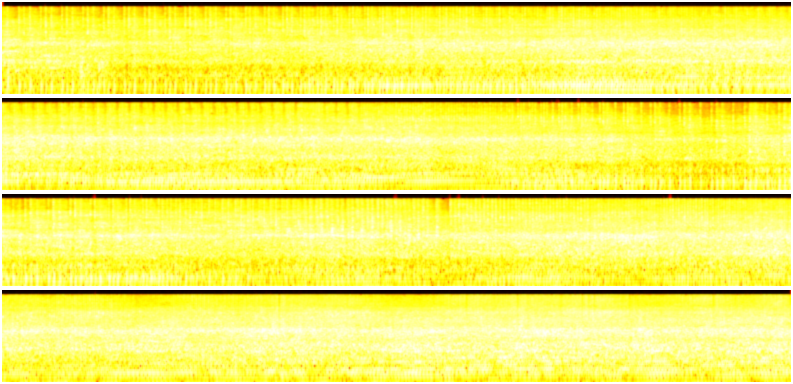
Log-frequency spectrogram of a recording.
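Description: Motorcycle engines running and revving inside a wooden Wall of Death drum, a loud, steady engine note that builds over the first few seconds and wavers as the throttles are blipped.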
